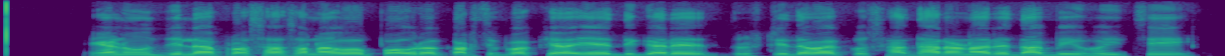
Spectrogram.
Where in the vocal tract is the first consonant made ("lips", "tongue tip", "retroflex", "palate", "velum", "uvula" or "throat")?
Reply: retroflex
